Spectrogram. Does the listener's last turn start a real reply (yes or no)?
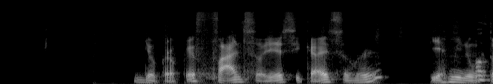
yes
